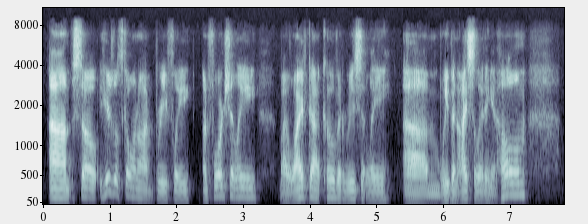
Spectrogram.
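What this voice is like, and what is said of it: Rough, unwell-sounding voice. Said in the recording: “my voice sounds a little bad. Even Shiloh's like, whoa, what happened to your voice? ... some kind of, you know, stuff in my throat, but I sound a lot worse than I actually feel”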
